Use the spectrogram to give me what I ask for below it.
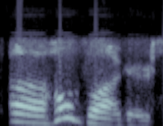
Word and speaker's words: Hole's Lager: Tell us a little bit about Hole's Lager. Hole's Lager. Am I saying that right? Tell it for me. – It's Hole's Lager.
